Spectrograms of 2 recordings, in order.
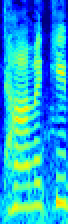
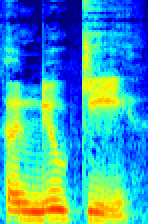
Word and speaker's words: Tanuki: when we chased that tanaki down this way good times Tanuki what the what's that what is that Pimon it's pronounced Tanuki Pon doesn't think they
